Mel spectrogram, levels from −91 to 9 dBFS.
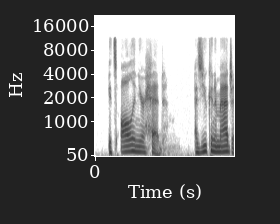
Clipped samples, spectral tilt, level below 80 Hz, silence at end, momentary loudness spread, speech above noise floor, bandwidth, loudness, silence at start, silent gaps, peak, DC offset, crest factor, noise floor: under 0.1%; -5.5 dB/octave; -48 dBFS; 0 s; 9 LU; 29 dB; 12 kHz; -21 LUFS; 0.3 s; none; -6 dBFS; under 0.1%; 16 dB; -49 dBFS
